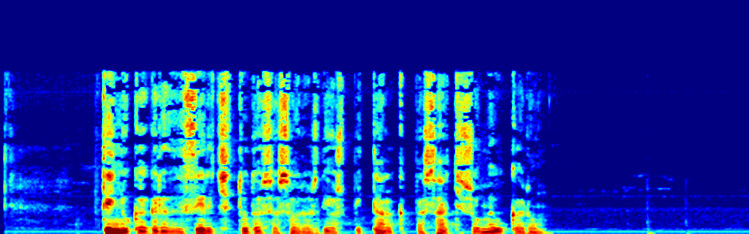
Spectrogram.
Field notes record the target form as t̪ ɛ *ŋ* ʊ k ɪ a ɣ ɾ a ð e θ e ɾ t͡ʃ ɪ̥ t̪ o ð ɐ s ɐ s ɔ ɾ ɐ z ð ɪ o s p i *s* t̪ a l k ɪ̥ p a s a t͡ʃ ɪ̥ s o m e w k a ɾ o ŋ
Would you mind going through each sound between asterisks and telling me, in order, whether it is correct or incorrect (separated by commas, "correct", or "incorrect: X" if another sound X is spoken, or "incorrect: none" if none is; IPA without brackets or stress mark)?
incorrect: ɲ, incorrect: none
